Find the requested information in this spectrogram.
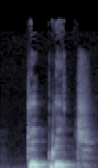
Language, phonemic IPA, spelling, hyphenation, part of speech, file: Dutch, /ˈtɑ.blɑt/, tabblad, tab‧blad, noun, Nl-tabblad.ogg
- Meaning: 1. tab (physical divider) 2. tab (navigational widget, e.g. in a window)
